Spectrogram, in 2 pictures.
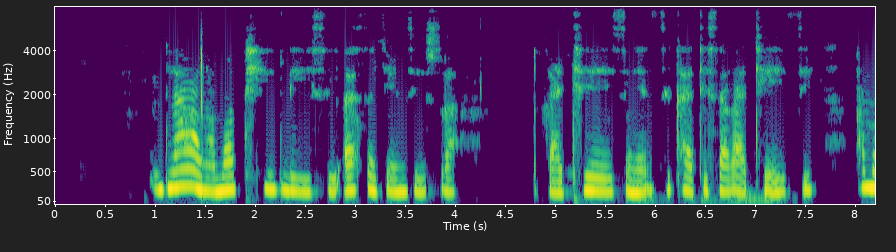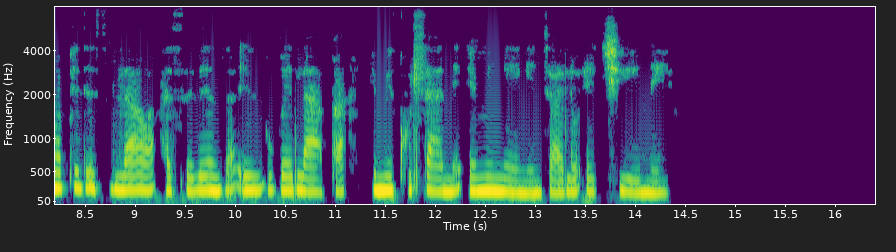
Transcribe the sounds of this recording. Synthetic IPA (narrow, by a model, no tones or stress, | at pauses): lawaŋamapʰilisiʔasɛt͡ʃʼend͡zʱiswa | ɣatʰesiŋesikʰatʰisaɣatʰeːsi | amapʰilisilawaʔasɛβɛnd͡zʱaɣwɛlapʰa | imikʰuɬanɛʔemineŋind͡ʒʱalɔʔet͡ʃʼijɛnɛːjɔ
